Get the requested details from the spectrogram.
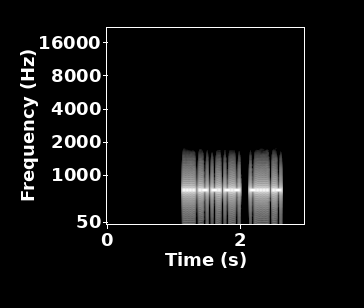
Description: Morse code, heard as a keyed tone, about 50 wpm, 700 Hz. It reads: HANK 6A
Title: CWT Exchange 50wpm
